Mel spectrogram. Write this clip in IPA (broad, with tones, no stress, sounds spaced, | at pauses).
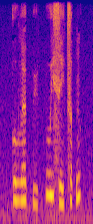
k o˧ w l œː˧ k̚ p yː˨ k̚ p uː˥ j s e˨ j t͡s ɐ˧ p̚ ŋ ʊ˥ k̚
